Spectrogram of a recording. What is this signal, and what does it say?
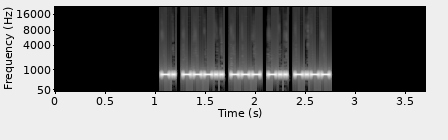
Morse code, heard as a keyed tone, about 46 wpm, 700 Hz. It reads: N8ODY
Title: USA Call Signs - 5 Characters - 2x Character Spacing - 45wpm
